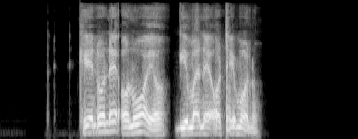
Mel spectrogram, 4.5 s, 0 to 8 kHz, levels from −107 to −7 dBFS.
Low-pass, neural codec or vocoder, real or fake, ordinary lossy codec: 7.2 kHz; codec, 16 kHz, 4 kbps, FunCodec, trained on LibriTTS, 50 frames a second; fake; AAC, 32 kbps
